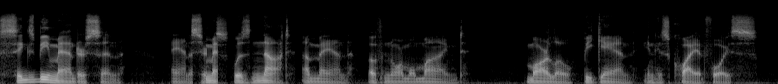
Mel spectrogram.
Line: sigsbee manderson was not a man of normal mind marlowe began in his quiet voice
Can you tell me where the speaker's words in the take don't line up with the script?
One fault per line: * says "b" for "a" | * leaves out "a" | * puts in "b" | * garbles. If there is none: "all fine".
* garbles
